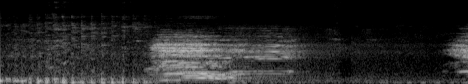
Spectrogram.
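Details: Holstein Friesian dairy cow at a farm in Bangladesh, giving one long harmonic moo after a man's Bengali speech, with another moo starting at the end.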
